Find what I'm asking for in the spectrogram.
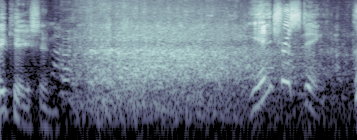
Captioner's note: laughs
